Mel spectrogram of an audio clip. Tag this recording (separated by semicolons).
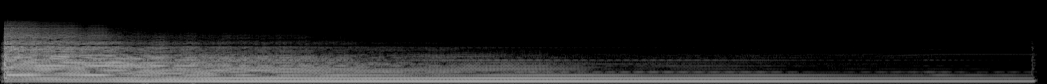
amp; chords; distortion; guitar; power-chords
